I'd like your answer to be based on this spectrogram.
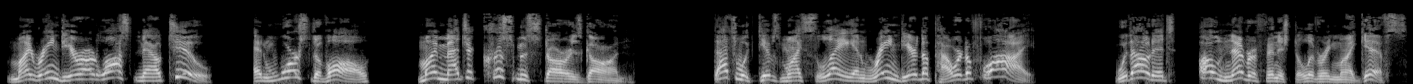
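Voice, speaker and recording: Narrator putting on a kindly old christmas man, urgent and pleading, pitched up, lots of swoops. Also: wildly swooping pitch, measured pace, a bit bright, slightly rough, dry recording, clean studio sound, full character voice. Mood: distressed.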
